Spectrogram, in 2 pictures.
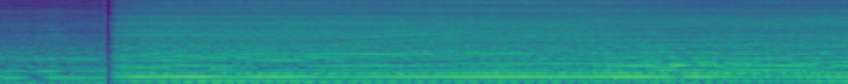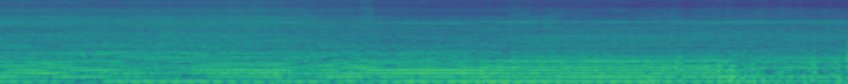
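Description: A boat's dual outboard motors pull it up to speed, a loud, close engine roar that starts abruptly after a brief gap and then holds a strong, steady drone with a slowly rising pitch, and no one speaks.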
